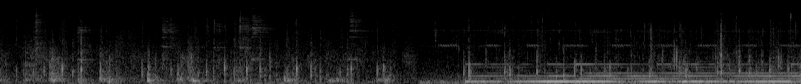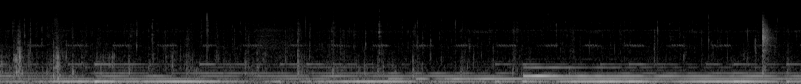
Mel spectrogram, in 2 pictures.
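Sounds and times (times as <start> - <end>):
boots stepping on hard floor: 0.0 - 13.8
dramatic film score: 4.4 - 16.0.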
